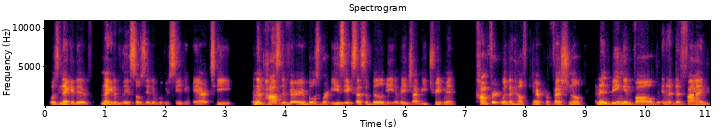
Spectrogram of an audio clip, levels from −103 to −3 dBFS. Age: 30-49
